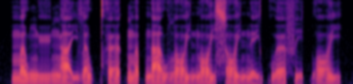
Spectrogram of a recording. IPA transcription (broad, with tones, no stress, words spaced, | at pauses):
mɐ˧wŋyː˨˧ŋaː˨˩j lɐ˧w kʰœː˨˥k̚ mɐ˧p̚n̪aː˧wlɔː˧j n̪ɔː˧jsɔː˧jn̪e˨˥j kʷœː˨˥fiː˨t̚wɔː˧j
